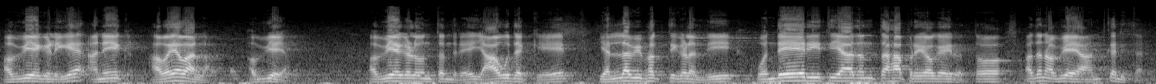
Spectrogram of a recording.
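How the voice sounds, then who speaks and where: A man's voice: mid-range voice, unhurried, bright, forceful tone. An older man, a scholar teaching a scripture class, explaining patiently and repeating key terms. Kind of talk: traditional scripture lesson. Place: temple hall. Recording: long hall reverb, faint ambient noise.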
